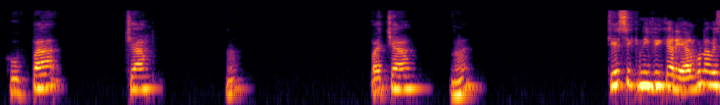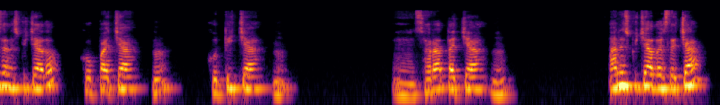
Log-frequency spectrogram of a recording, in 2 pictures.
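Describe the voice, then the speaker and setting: A man teaching a language class in a fairly high voice. He walks through each point slowly and keeps tossing short checking questions to his students. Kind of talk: classroom lecture.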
